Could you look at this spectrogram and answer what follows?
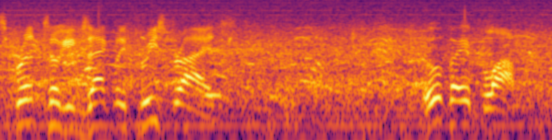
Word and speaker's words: Uwe: took exactly three strides uve blop his first name is spelled UWE pronounced U his last name BL B pronounced blop he is 7 to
